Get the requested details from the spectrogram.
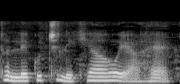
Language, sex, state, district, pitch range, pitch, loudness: Punjabi, female, Karnataka, Bangalore, 165-195 Hz, 180 Hz, -14 LUFS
